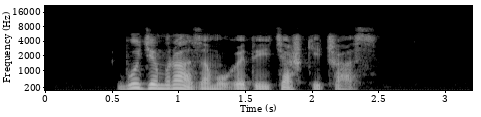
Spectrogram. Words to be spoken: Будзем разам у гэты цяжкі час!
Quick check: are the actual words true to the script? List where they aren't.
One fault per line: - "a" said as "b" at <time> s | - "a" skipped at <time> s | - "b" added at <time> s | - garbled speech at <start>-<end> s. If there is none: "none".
none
